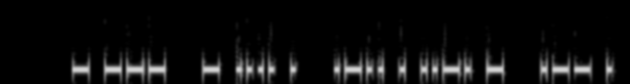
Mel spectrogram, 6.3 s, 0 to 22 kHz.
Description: Morse code, heard as a keyed tone, about 22 wpm, 700 Hz. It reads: TO THE LEFT WE
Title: Sentences from Top 1000 Words - Review Part 1 - 22wpm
